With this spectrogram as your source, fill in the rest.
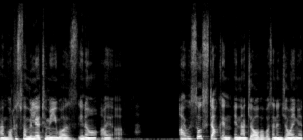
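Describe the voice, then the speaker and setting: A woman with an Indian accent speaks at a very deep, low pitch, fairly quickly and with fairly even intonation, in a very clean recording with a silent background. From India, Goa. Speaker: financial adviser. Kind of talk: interview.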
